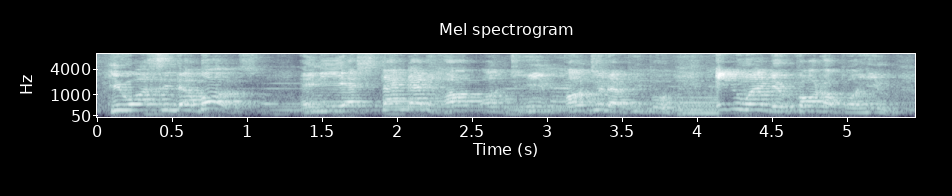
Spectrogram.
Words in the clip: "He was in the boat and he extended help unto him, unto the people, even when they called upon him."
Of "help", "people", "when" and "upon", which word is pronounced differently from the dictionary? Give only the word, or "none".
help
